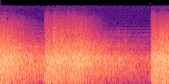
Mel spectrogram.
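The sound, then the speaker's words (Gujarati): Dense, loud firecrackers burst in a continuous crackling roar at a midnight festival marking Krishna's birth, attended by thousands of devotees. The noise surges abruptly twice and barely fades in between. “ફટાકડા આદિ ફૂટવા લાગ્યા છે.”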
